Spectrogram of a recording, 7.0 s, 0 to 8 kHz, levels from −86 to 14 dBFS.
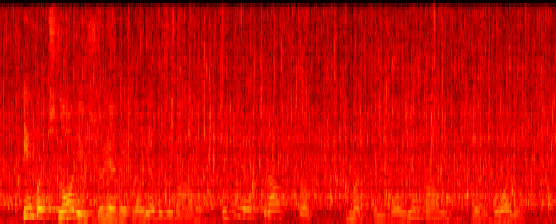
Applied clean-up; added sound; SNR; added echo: none; Stream; 4 dB; none.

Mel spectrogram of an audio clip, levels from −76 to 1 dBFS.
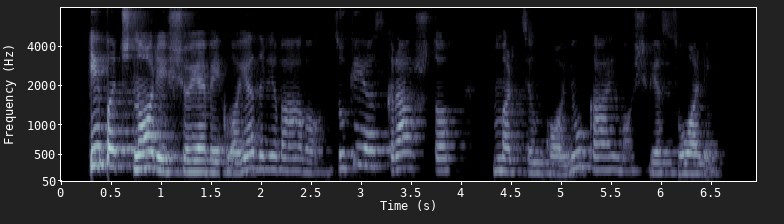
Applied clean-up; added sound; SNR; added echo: none; none; none; none.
